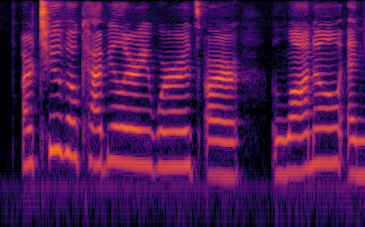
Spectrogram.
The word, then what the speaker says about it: Llano: two vocabulary words are Llano and Yano that's the same word pronounced different ways a lot of the times the double-l in spanish is pronounced with a yacht sound anyway the Llano or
